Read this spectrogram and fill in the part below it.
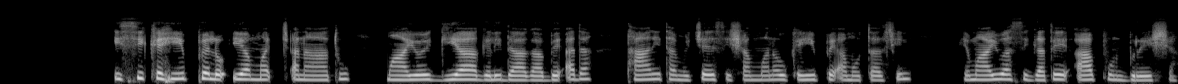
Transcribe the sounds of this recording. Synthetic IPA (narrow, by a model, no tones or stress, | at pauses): ʔɪsːɪkɛhiːpːɛlɔʔɪjɐmɐt͡ʃʼːɐnaːt̪ʊ | maːjɔjɡɪjaːɡɛlɪd̪aːɡaːbɛʔɐd̪ɐ | t̪ʰaːnɪt̪ɐmɪt͡ʃːe̞ːsːɪʃɐmːɐnɐwkɛhiːpːɛʔɐmɔt̪ːaːʃɪn | hɛmaːjʊwasːɪɡɐt̪e̞ːʔaːpːʊnbɪɾe̞ːʃːɐ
